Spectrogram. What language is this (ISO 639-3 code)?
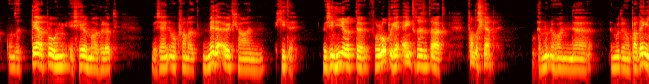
nld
